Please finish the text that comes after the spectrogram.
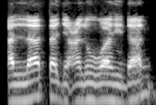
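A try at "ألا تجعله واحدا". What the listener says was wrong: Ay, Allah taj'alu. Iya, bukan Allah, tapi ala gitu. Jangan ditasdid. ditasdid nanti ada annya. Ini nggak ada tasdidnya. Jadi ala taj'aluhu wahidan.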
